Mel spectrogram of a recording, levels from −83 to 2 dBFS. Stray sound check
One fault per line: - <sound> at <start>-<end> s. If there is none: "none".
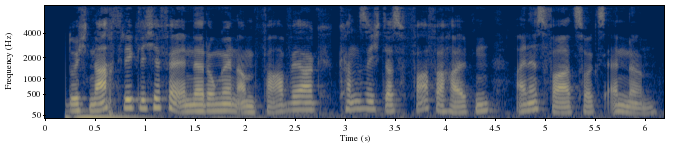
none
